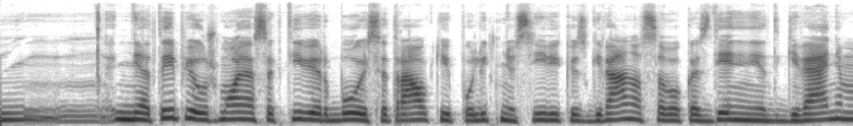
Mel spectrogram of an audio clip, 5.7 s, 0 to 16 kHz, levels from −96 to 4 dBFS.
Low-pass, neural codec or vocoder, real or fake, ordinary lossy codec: 14.4 kHz; none; real; AAC, 96 kbps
